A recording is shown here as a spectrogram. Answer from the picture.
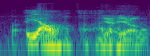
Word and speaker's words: Eyal: He says that he lives in the south where Eel is. I verified with Eel, or, Eel. Eyal. Eyal, you pronounced it right.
